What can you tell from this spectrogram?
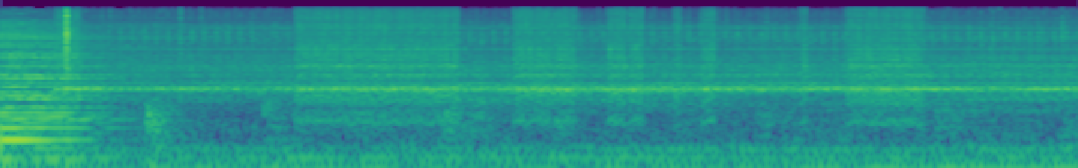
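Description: Music fading out at the start, a sharp click about half a second in, then a small machine running: a steady high hum with a light rattle and scattered ticks.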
